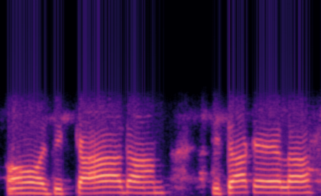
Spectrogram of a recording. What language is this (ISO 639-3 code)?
asm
